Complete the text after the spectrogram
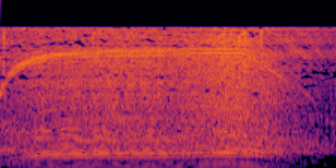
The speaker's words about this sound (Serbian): Još sam kupio i nov novcat usisivač koji najbolje na svetu usisava prašinu.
